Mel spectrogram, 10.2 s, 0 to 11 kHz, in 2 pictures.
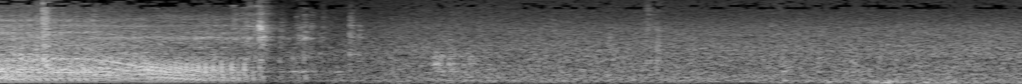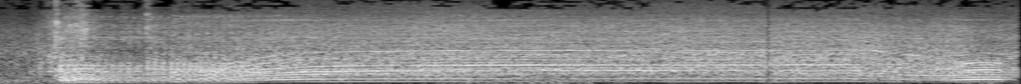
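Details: Husqvarna 125BV leaf blower after clearing a blocked fuel passage in the carb and fitting a new filter. The small two-stroke revs down, then settles into a steady high buzz that holds speed cleanly: normal running.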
